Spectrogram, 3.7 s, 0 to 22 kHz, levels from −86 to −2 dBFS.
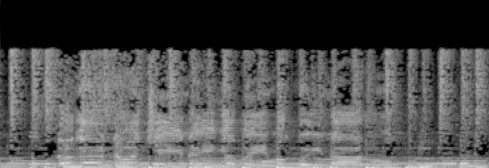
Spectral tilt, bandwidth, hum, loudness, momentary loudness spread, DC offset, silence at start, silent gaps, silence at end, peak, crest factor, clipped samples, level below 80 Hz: -4 dB/octave; 16 kHz; none; -19 LUFS; 3 LU; under 0.1%; 0 s; none; 0 s; -4 dBFS; 14 dB; under 0.1%; -24 dBFS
